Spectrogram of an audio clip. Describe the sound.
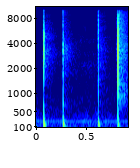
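Four sharp, crisp claps land in a loose, uneven rhythm, tapping out a makeshift beat in imitation of a song's beat. They come fairly loud over a faint steady hum, with no one talking.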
